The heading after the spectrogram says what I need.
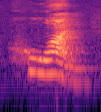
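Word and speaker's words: Juan: so this one the the proper pronunciation of this name is who won because it's from Spanish name the English term for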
